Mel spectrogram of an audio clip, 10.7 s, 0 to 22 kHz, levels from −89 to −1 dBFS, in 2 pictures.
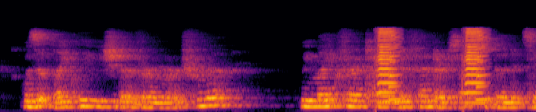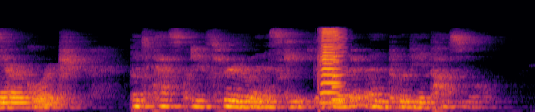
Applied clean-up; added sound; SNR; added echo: none; Harmonica; -3 dB; reverberation time 0.7 s.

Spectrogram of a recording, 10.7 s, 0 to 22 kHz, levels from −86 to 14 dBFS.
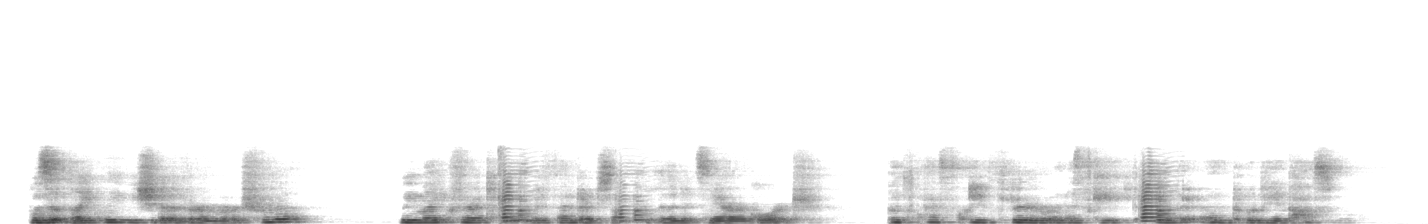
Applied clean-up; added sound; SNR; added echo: neural mask model DeepFilterNet 3.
